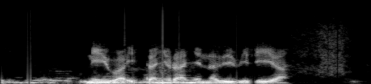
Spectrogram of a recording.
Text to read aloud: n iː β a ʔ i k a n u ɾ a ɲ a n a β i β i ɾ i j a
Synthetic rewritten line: n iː β a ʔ i t a ɲ u ɾ a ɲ e n a β i β i ɾ i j a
